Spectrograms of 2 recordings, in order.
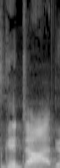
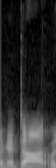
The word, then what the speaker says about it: Gadot: It's Gal Gadot, which is weird. – Yeah. I'm sorry. – It might be Gadot, but it's you pronounce the T.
